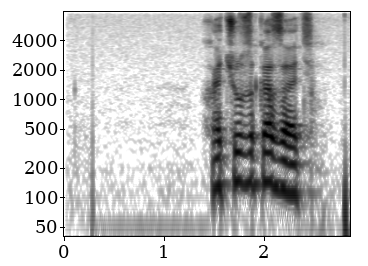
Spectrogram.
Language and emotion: Russian, neutral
